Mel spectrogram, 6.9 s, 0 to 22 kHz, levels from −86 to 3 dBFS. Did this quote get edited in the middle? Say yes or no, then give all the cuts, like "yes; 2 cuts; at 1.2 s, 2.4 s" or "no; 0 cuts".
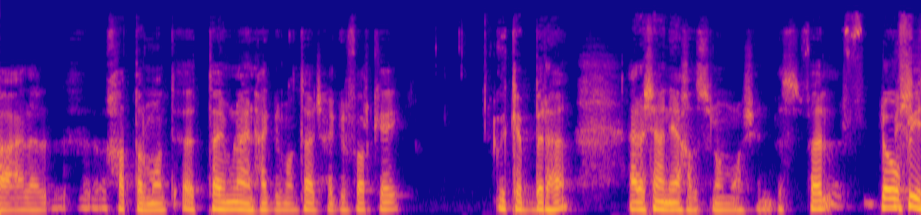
no; 0 cuts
